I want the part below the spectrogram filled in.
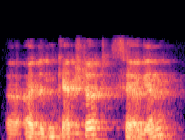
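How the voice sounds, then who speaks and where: Man, casual debate, halting argumentative delivery, medium pitch, echoey and muffled online call. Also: expressive. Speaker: podcast reviewer. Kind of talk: casual discussion.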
